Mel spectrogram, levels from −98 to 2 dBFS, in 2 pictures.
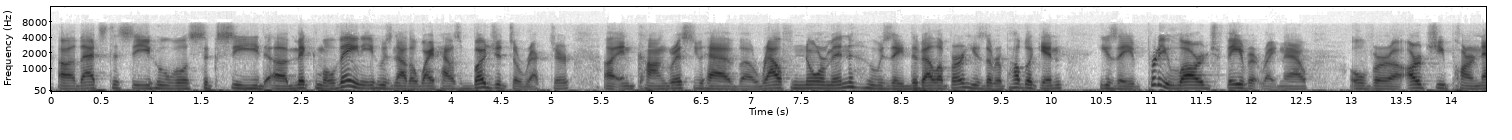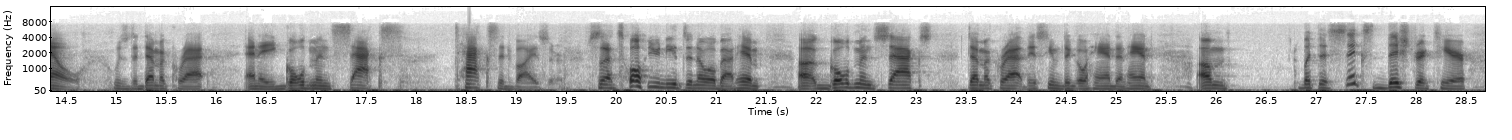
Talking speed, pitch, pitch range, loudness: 165 wpm, 130 Hz, 115-145 Hz, -21 LUFS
